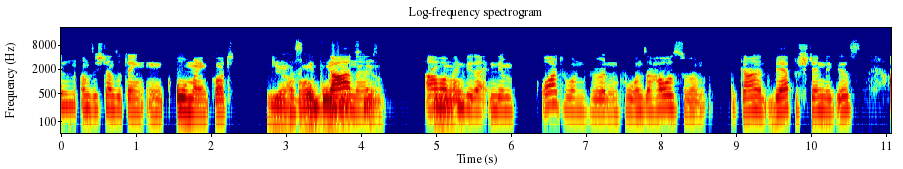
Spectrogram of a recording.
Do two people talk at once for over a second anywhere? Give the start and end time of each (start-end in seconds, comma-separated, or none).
3.0-4.2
